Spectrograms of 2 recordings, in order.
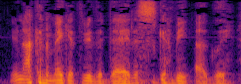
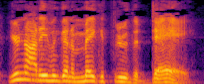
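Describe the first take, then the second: First: Low, quick, understated reply; resigned aside. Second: Loud, high put-down of a disciple; blunt slam. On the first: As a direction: predict failure in a low, rapid undertone. God's weary reply to the vow. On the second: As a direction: slam him loudly in front of everyone. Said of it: "is that getting slammed or what". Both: Acted.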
